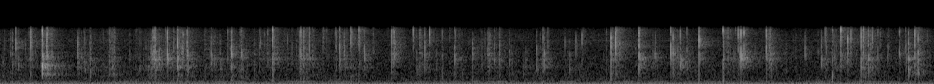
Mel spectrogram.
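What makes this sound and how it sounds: A plastic foil sheet-mask packet with a pig design is held up in both hands and squeezed and crumpled by fingertips and nails. The result is dense, bright crinkling made of many quick, sharp crackles that rise and fall over a low, steady hum.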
